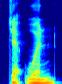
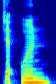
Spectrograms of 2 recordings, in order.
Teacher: In Taiwanese, the word for MRT is jetwen. It should be pronounced jetwen with a 4th and then 7th tone · Shown in: first take · because the first syllable, jet, is an 8th tone. · Term: tone change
